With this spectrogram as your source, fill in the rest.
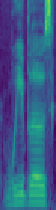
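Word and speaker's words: Webelos: Side note, just to be clear, Weeblos is pronounced Weeblo, which is very misleading considering the no-gay rule they had for so long.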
